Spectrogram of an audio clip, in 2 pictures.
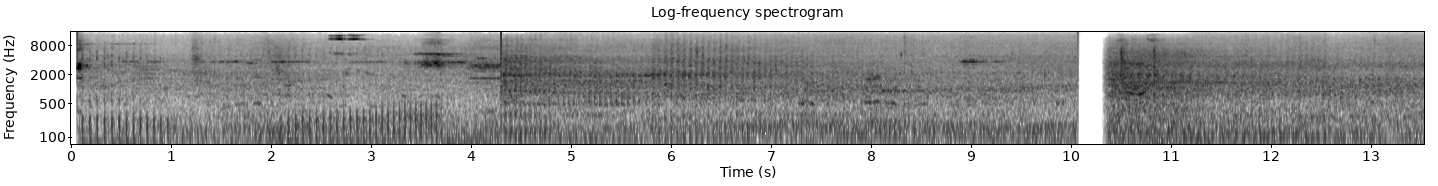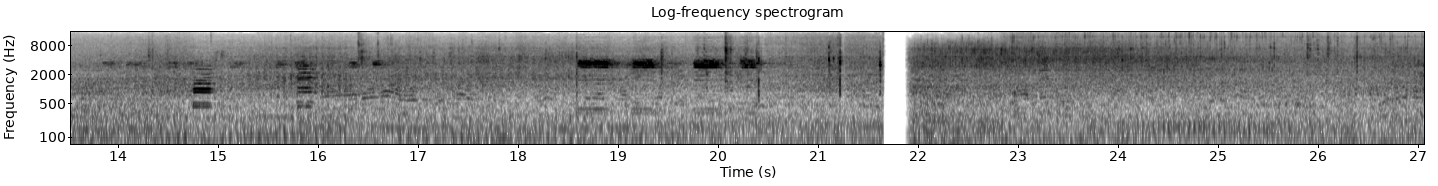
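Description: Busy street noise: traffic running, short horn toots and people's voices, cut off twice by a brief moment of silence.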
